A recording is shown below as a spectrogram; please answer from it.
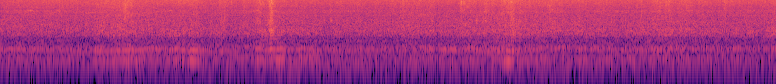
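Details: Bee swarm pouring out of its hive, a dense continuous buzz of many insects with a steady low drone and wavering hum bands, a few brief sharper buzzes of single bees passing close.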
